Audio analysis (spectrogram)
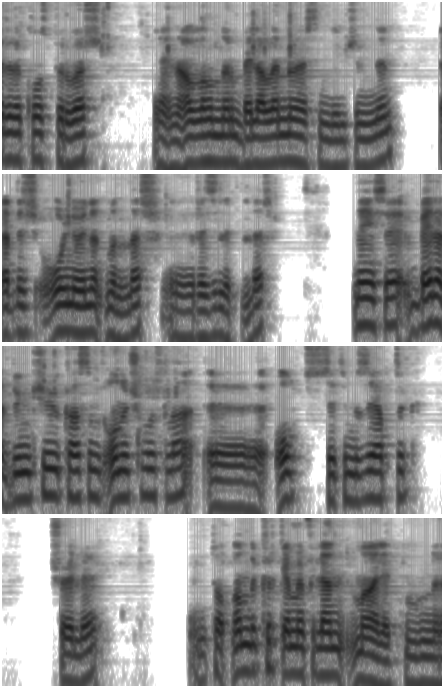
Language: Turkish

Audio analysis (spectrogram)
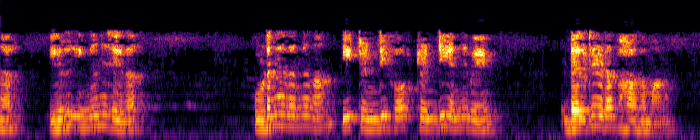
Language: Malayalam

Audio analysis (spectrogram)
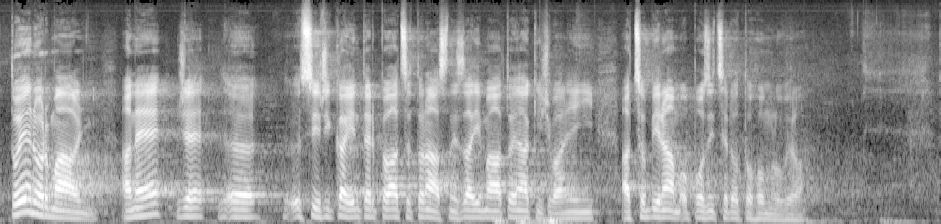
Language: Czech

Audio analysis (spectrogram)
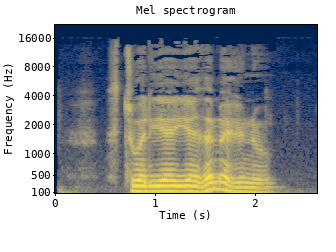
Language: Kabyle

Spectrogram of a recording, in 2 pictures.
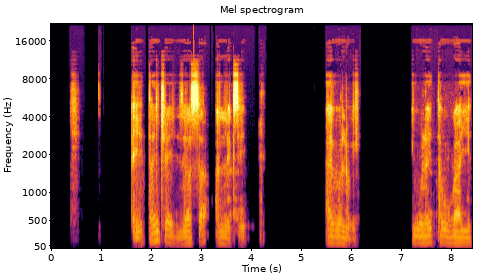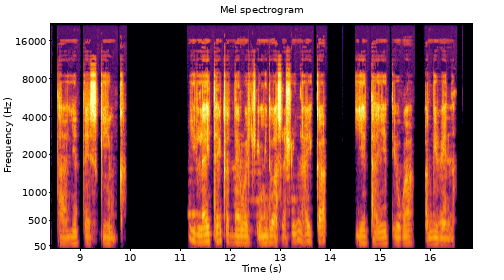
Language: Wolaytta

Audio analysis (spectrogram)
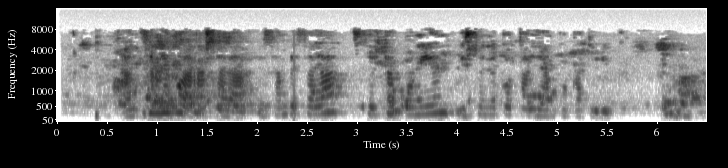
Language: Basque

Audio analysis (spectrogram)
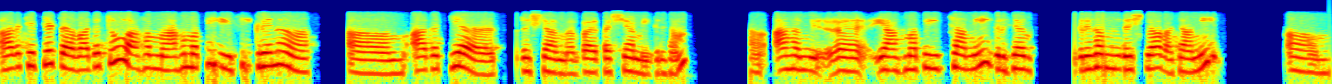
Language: Sanskrit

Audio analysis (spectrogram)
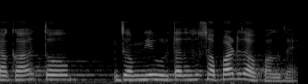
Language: Konkani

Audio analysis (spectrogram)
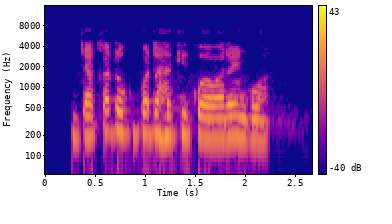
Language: Swahili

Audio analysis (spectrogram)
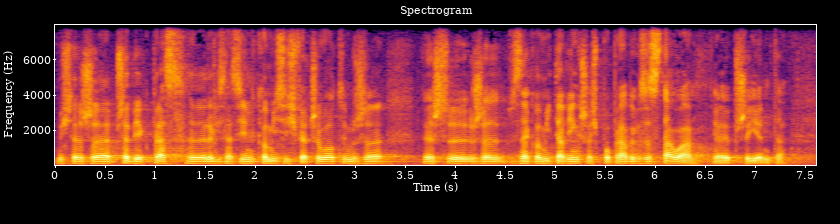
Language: Polish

